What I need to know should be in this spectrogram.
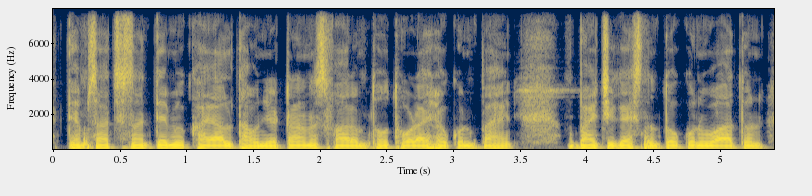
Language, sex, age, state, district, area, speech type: Kashmiri, male, 30-45, Jammu and Kashmir, Budgam, rural, spontaneous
